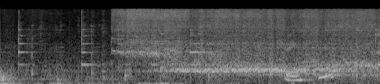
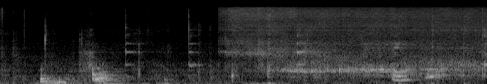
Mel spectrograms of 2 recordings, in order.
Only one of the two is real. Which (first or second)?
first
